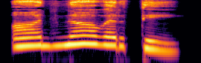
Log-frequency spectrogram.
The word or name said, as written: ಆಜ್ಞಾವರ್ತಿ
